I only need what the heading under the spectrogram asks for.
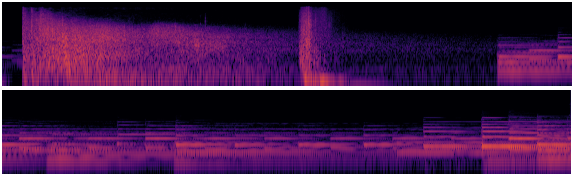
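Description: A loud burst of gunfire from a firing squad volley executing a blindfolded man bound to a wooden post rings out and slowly fades, then a second sharp shot cracks; after its echo dies away, sustained music begins.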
